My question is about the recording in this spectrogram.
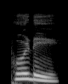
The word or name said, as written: ಪೊಡೆ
